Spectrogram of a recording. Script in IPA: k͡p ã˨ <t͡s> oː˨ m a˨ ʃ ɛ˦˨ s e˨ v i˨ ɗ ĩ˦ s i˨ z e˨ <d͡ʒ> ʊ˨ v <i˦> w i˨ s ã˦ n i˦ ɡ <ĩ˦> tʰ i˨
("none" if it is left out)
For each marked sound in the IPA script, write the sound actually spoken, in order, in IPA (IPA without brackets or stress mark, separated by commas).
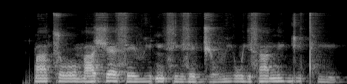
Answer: t͡s, d͡ʒ, i˦, i˦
